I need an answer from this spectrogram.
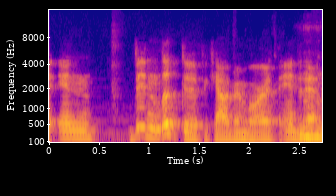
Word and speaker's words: Celebrimbor: Celebrimbor. See? Yeah. Celebrimbor. She saw that she saw that meeting happening. Was going to see him. Yeah, that he was gonna, and didn't look good for Celebrimbor at the end of that vision, but I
